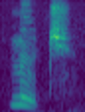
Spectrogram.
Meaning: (verb) 1. To wander around aimlessly, often causing irritation to others 2. To beg, cadge, or sponge; to exploit or take advantage of others for personal gain 3. To steal or filch
- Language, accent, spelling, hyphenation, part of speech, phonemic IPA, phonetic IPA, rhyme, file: English, US, mooch, mooch, verb / noun / determiner, /ˈmuːt͡ʃ/, [ˈmʊu̯t͡ʃ], -uːtʃ, En-us-mooch.ogg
